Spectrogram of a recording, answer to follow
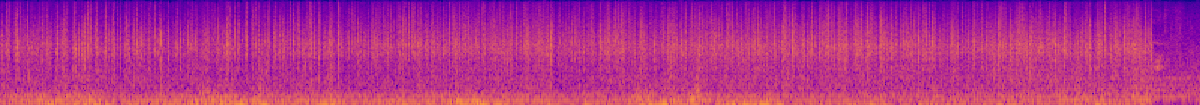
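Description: Rain pattering densely on a car's windshield and roof, heard from inside the moving car, over a low rumble of engine and tyres on the wet road. It cuts off suddenly near the end.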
